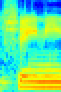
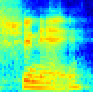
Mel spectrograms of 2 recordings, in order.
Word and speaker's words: Shanae: I hope I'm saying her name right, because I know people say my name wrong all the time, like Shani, Shani, Shanae. It's Shanae.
